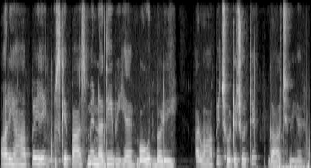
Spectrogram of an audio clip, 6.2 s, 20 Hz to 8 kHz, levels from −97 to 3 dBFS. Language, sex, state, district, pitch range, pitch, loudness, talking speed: Hindi, female, Uttar Pradesh, Muzaffarnagar, 215-250 Hz, 230 Hz, -16 LUFS, 185 wpm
